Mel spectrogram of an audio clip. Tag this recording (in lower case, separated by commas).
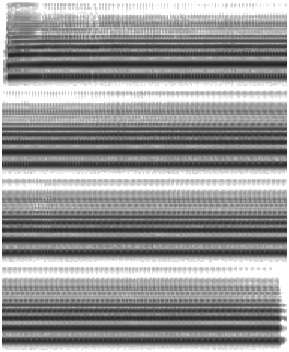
music, musical instrument, wind instrument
